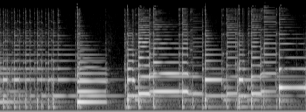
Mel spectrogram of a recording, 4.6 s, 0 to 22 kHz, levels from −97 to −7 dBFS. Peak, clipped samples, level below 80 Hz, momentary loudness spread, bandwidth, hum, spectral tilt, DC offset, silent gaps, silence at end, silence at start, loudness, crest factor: -6 dBFS; under 0.1%; -74 dBFS; 13 LU; 17 kHz; none; -4 dB/octave; 0.7%; none; 0 s; 0 s; -24 LUFS; 18 dB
